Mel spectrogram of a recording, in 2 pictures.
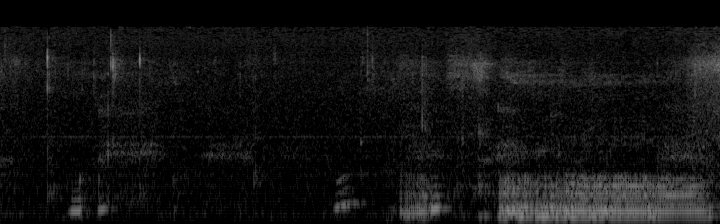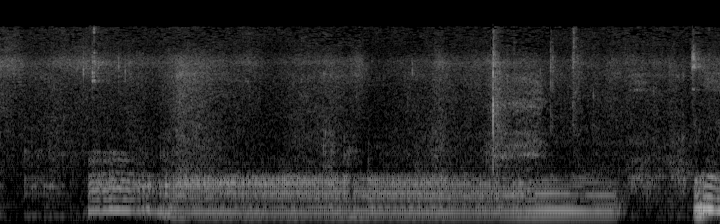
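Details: Sadie, a female German Shorthaired Pointer, makes happy noises while her Weimaraner sister Roxie cleans her ear. After quiet snuffles, she gives two long, low, droning groan-growls with a steady tone, the second lasting about four seconds.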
